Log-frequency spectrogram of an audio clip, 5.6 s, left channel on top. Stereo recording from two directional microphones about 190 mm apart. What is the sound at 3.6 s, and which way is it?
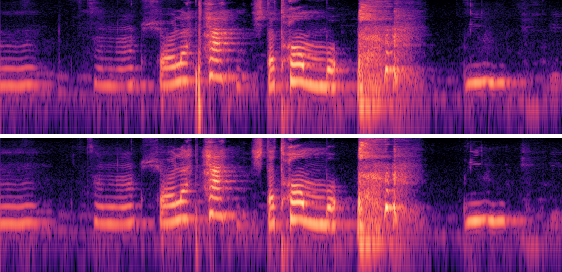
Cough, 60° right (ahead or behind).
